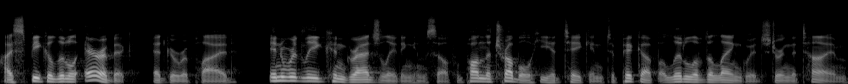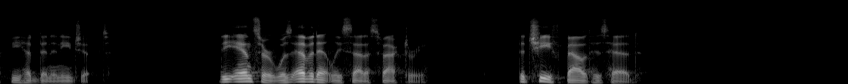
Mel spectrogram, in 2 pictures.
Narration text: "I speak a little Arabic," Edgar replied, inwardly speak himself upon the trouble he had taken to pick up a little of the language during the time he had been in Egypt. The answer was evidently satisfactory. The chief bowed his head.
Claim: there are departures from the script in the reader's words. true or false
true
